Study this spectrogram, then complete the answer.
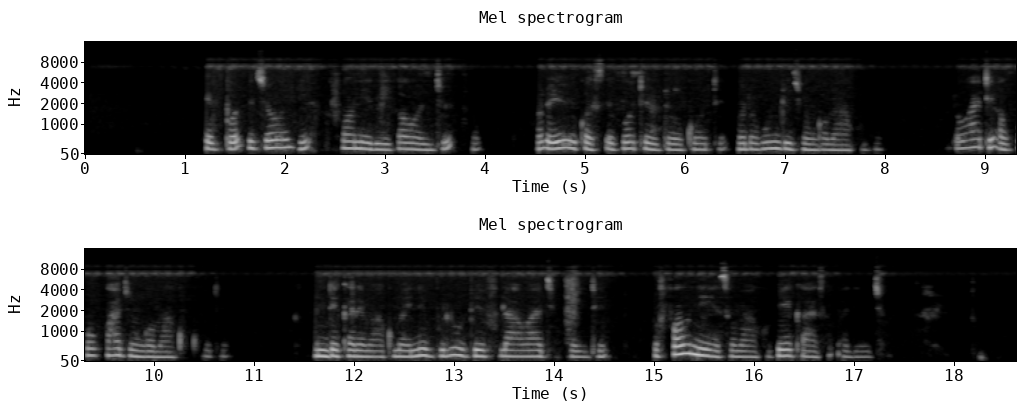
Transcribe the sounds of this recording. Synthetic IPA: tɛbːɔɗɔd͡ʒoɗi | fowniɾiɡawɔld͡ʒuɗːu | ʔɔɗɔjoɓikɔsɛbɔtɛɾdɔɡɔtɛɔɗɔhundud͡ʒuŋɡɔmaːkɔbɛ | ʔɔɗɔwaːtiaɡɔkɔhad͡ʒuŋɡɔmakɔ̥kɔtɛ | hundɛkaɾɛmakɔmajnibulubɛfulawad͡ʒiɡɔldɛ | ɗɔfownijɛsɔmakɔbɛɡaːsaɓalɛd͡ʒɔ

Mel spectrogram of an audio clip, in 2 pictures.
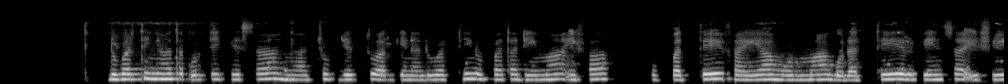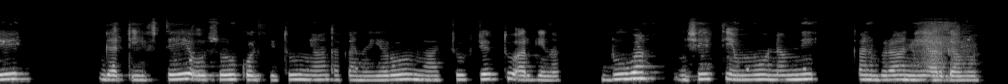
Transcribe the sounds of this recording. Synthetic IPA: d̪ʊbɐɾt̪iɲaːt̪ɐkʼʊɾt̪ʼiːke̞ːsːaːɲaːt͡ʃːuːfd͡ʒɛt̪ːʊɐɾɡɪnɐd̪ʊbɐɾt̪iːnʊfːɐt̪ɐd̪iːmaːɪfaː | ʊfːɐt̪ːe̞ːfɐjːaːmɔɾmaːɡɔᶑɐt̪ːeːɾɪke̞ːnsɐɪʃeː | ɡɐᶑʼiːft̪e̞ːɔso̞ːkɔlfɪt̪uːɲaːt̪ɐkɐnɐjɛɾo̞ːɲaːt͡ʃːuːfd͡ʒɛt̪ːʊɐɾɡɪnɐ | d̪uːbɐɪʃiːt̪ːɪːmːo̞ːnɐmnɪ | kɐnbɪɾaːnɪɐɾɡɐmɐ

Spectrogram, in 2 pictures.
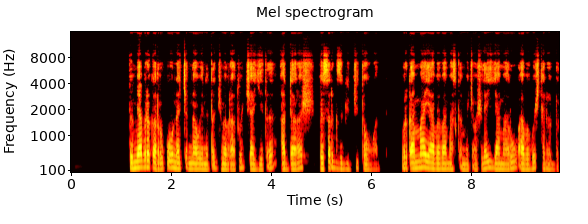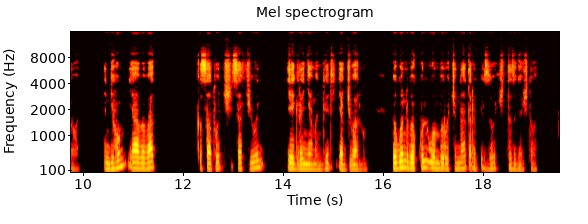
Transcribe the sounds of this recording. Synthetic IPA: b̥əmːijaβɾəkʼərːɨkʼunət͡ʃʼːɨnːawɔjnət̪ʼəd͡ʒməβɾʔat̪ʰo̞t͡ʃːjajɛt̪ʼəad̪aɾaʃb̥əsɨɾɡzɨɡɨd͡ʒːɪt̪ʰːəwwal | wɔɾkʼamːajɛaβəβamaskʼəmːət͡ʃʼawot͡ʃːlajːɛamaɾuʔaβəβo̞t͡ʃːt̪ʰəd̪əɾd̪ɨɾəwal | ʔɨnd̪iɦumjɛaβəβa | kʼɨsət̪ʰo̞t͡ʃːsəfːiwun | jɛɨɡɾəɲːaməŋɡəd̪jad͡ʒːɪβalːu | b̥əɡond̪bəkːulwɔmbəɾo̞t͡ʃːɨnːat̪ʼɨɾəpʼːeza̰wo̞t͡ʃːt̪ʰəzəɡa̰d͡ʒt̪ʰəwal

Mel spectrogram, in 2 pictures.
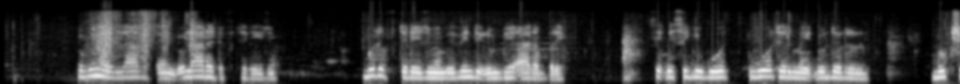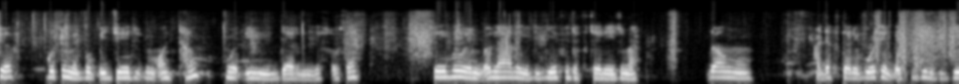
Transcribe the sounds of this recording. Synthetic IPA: bɔbinajlaɾasɔɛnɗɔlaːɾadɛftaɾed͡ʒima | bɔdaftaɾed͡ʒimamɓɛvindiɗumbɛaɾabɾɛ | sajɓɛsiɡi | ɡɔtɛlmajɗɔdɛɾ | bukʃɛf | ɡɔtɔmɛboɓːid͡ʒeɾiɗumʔɔntʰanwaɗidaɾnd͡ʒɛsɔsa | sɛjbɔwɛnɗɔlaɾawidiɡefidaftaɾed͡ʒiman | ɗɔn | adɛftaɾiɡɔtɛlɓɛsiɡiɾdiɡe

